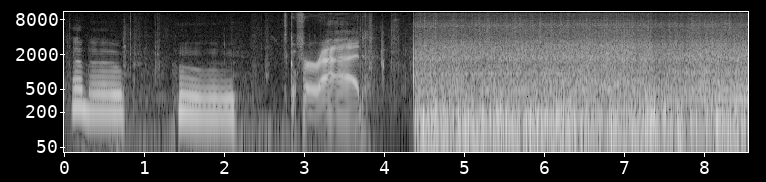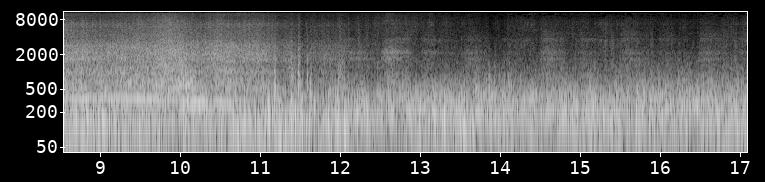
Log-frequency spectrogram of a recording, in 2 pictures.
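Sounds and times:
wind rushing over microphone: 4.4 - 17.0
car passing by: 8.2 - 11.5.

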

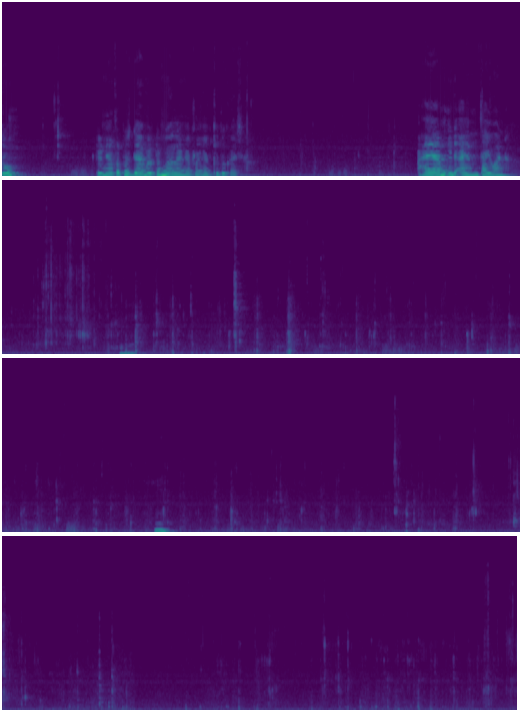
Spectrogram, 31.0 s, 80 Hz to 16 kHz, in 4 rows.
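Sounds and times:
chewing fried chicken: 8.2 - 25.3, 25.9 - 31.0.

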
